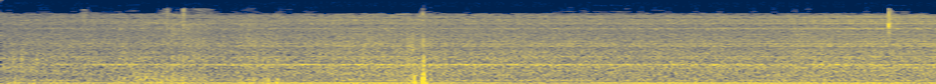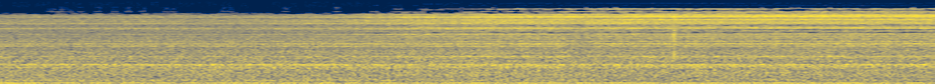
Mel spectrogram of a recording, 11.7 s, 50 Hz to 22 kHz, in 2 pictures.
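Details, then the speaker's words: Car idling with A/C on, blower not sped up: thin steady whistle and hiss above the engine rumble from a refrigerant (R134a) leak at the A/C evaporator, with strong cabin odor and no cooling. "Ahorita vamos a escuchar el silbido de una fuga que está proveniente del evaporador del aire acondicionado, el cual se escucha sin acelerar la unidad ni aumentar la velocidad del motor soplador."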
